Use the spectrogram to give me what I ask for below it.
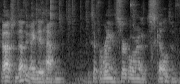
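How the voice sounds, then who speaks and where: A man's voice: medium pitch, very fast, a bit bright, faint music behind. A man chatting jokily and reading aloud as he plays a tabletop game. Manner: jokey. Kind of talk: casual chat and reading out during a board game. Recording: echoey room, clear background noise.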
